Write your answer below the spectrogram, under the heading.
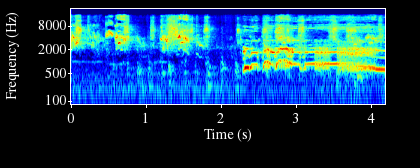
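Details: Rooster crowing at Lalukhet bird market, a pet kept among hens, chicks and budgies; a loud harmonic crow rises in from halfway and holds to the end, over constant high budgie chatter.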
